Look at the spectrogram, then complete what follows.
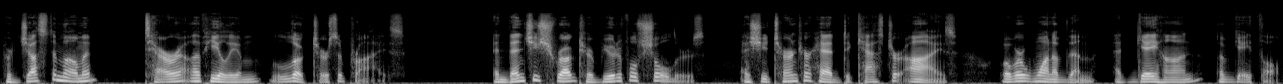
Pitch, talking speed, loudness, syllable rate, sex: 130 Hz, 160 wpm, -20 LUFS, 4.7 syllables/s, male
